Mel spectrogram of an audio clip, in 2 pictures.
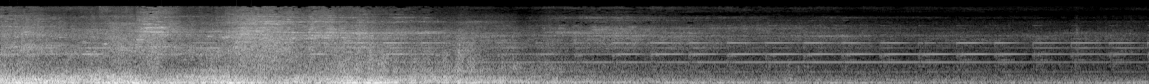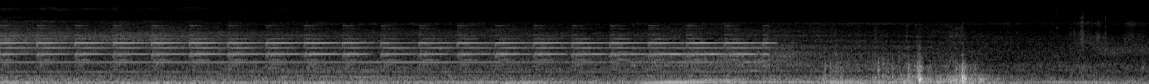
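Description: Tank cars of a freight train rolling past, wheels clattering over the rail joints, fading away over the first few seconds. A railroad crossing bell keeps ringing steadily and stops about 19 seconds in, and two sharp knocks follow near the end.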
